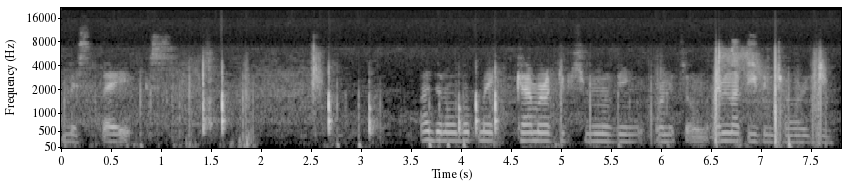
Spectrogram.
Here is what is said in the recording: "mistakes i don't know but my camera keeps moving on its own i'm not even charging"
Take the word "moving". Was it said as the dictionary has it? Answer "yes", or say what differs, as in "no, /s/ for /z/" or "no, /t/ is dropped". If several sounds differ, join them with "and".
yes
